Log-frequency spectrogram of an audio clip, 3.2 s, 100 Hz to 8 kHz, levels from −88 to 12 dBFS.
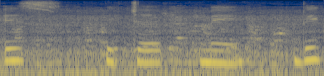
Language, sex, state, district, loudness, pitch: Hindi, female, Chandigarh, Chandigarh, -14 LUFS, 225 Hz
